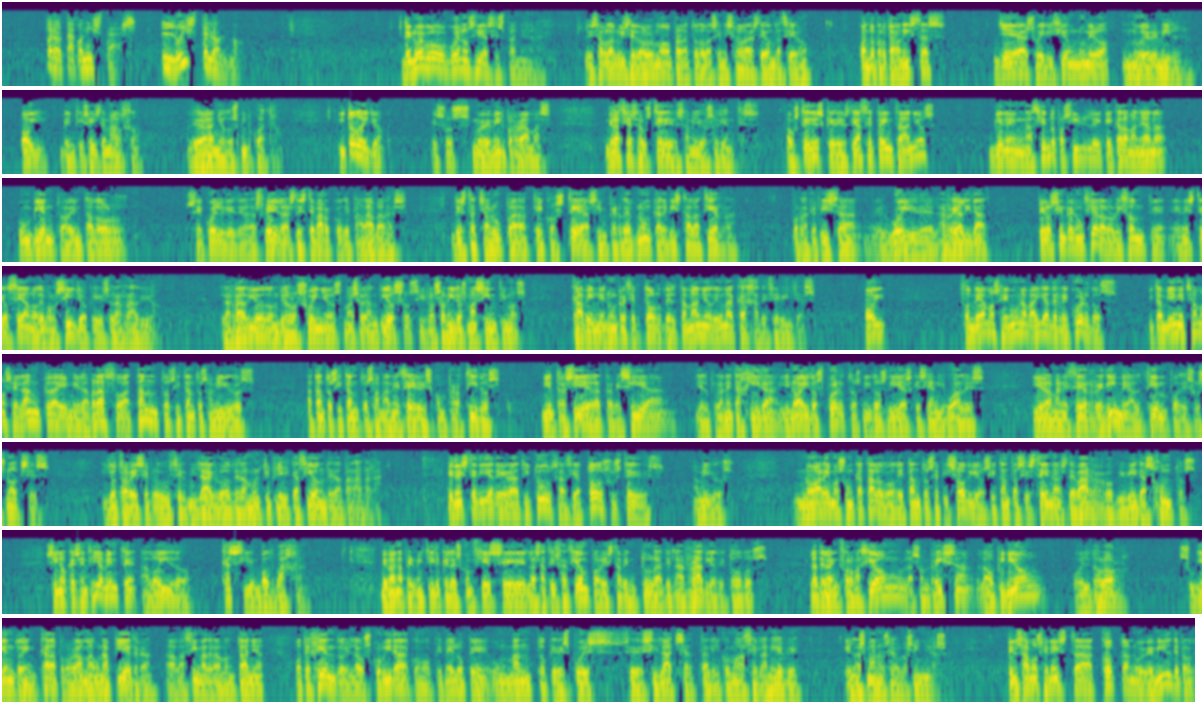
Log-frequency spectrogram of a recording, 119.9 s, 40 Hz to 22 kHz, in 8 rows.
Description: Indicatiu del programa, comentari sobre el fet d'haver complert 9000 programes, Sintonia històrica, presentació dels col·laboradors, indicatiu, publicitat
Gènere radiofònic Info-entreteniment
